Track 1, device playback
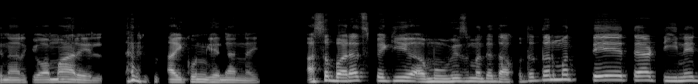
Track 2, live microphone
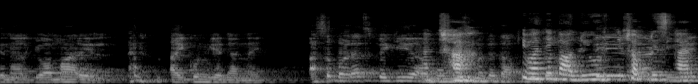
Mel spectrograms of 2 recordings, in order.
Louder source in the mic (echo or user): user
